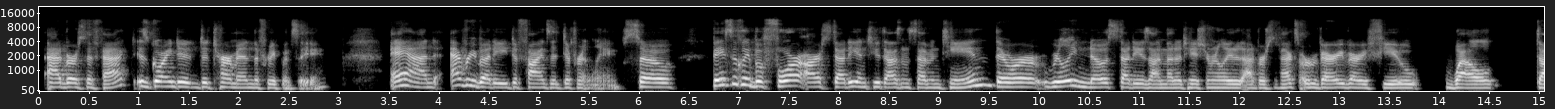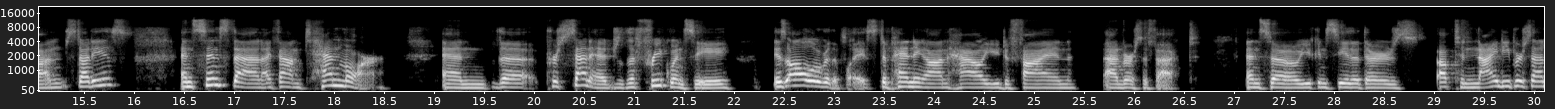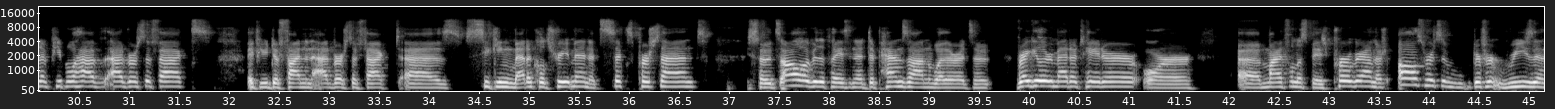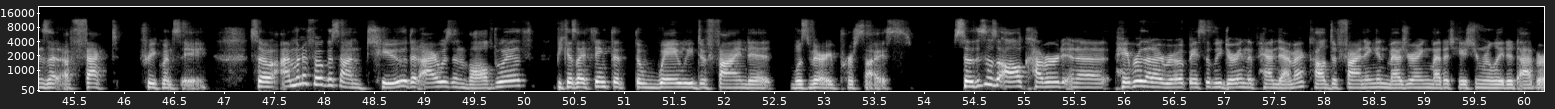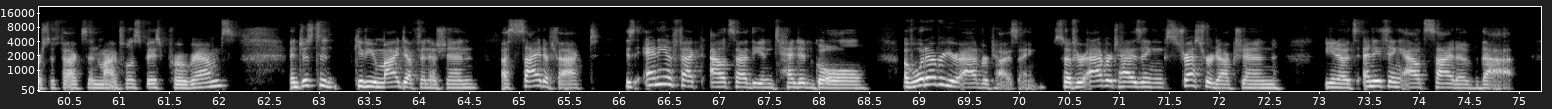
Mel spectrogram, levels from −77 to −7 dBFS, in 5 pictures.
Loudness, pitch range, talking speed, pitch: -19 LUFS, 175-230 Hz, 160 wpm, 195 Hz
